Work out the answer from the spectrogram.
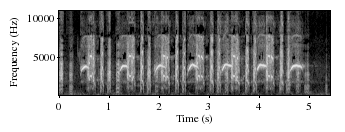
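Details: A grey francolin pair calls together: harsh, rapid clucking notes woven with a rising whistled note repeated about every 0.7 seconds, loud and rhythmic throughout.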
